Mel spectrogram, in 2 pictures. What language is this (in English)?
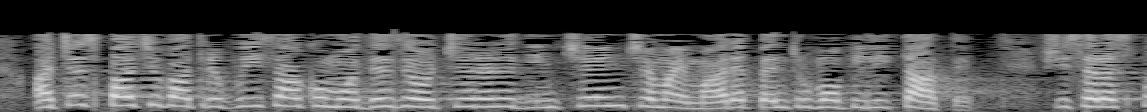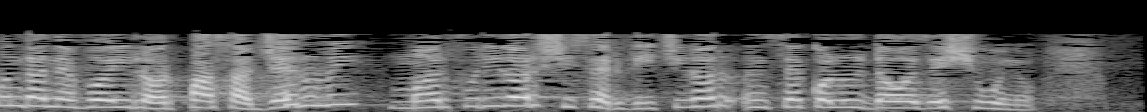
Romanian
